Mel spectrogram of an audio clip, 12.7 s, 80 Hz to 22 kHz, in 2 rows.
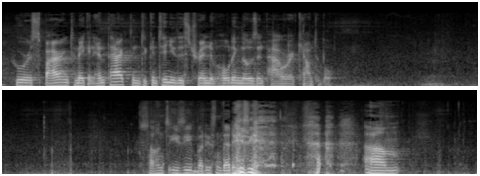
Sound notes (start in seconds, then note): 9.5 laughs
